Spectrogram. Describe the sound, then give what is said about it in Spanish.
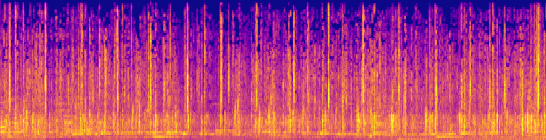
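Sustained applause from a large crowd, dense and continuous clapping throughout, with a faint musical tone underneath and some indistinct voices mixed in. “Por aplaudir.”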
